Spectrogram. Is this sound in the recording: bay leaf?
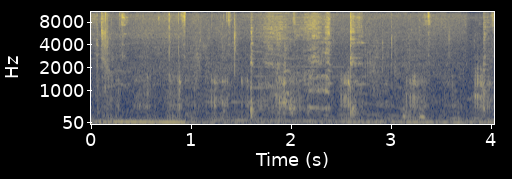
yes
